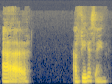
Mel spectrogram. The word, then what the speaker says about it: auf Wiedersehen: I am saying auf Wiedersehen.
